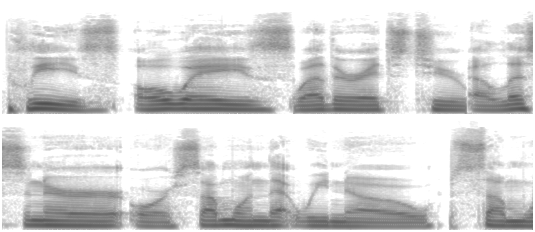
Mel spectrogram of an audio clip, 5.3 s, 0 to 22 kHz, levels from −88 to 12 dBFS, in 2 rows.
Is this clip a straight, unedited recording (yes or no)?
no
